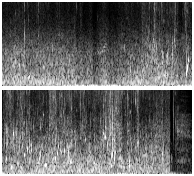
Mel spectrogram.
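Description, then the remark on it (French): A flowing river rushes steadily, with sloshing and splashing of people wading across the current on foot and a rough buffet of wind on the microphone; no one speaks. “on en est où de la traversée Une dame vient de glisser dans l'eau”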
